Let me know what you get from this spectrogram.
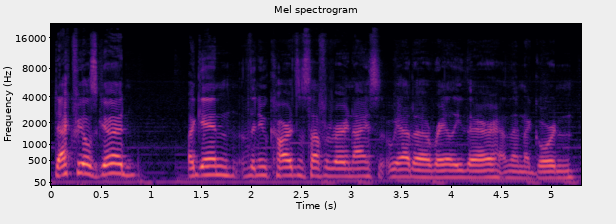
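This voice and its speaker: A man's voice: on the high side, fairly even intonation, brisk, darkish tone, soft background music. A man giving casual, slangy card game commentary, thinking aloud hesitantly as he plays. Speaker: gaming channel host.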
